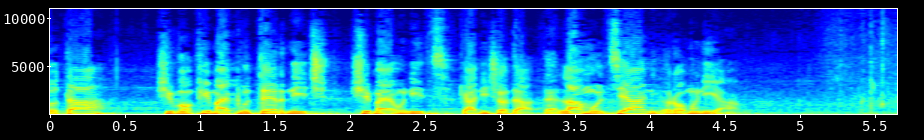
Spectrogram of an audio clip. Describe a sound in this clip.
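A middle-aged man speaks solemnly into a microphone over loudspeakers outdoors.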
